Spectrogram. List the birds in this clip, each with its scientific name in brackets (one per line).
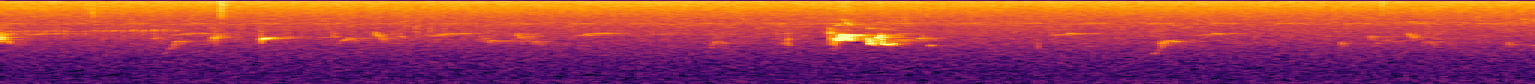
Common Bulbul (Pycnonotus barbatus)
White-browed Robin-Chat (Cossypha heuglini)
